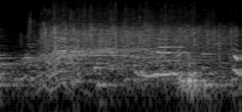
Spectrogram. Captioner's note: applause, cheering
